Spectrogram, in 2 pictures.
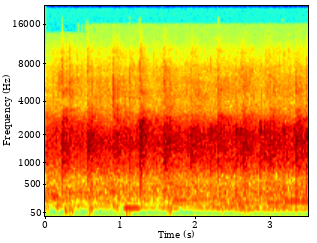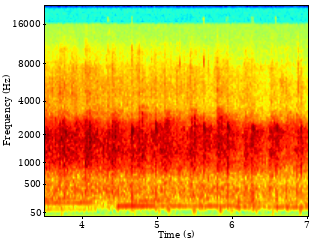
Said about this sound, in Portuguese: Quer aplaudir o Senhor? Aplaude com fé, meu irmão.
